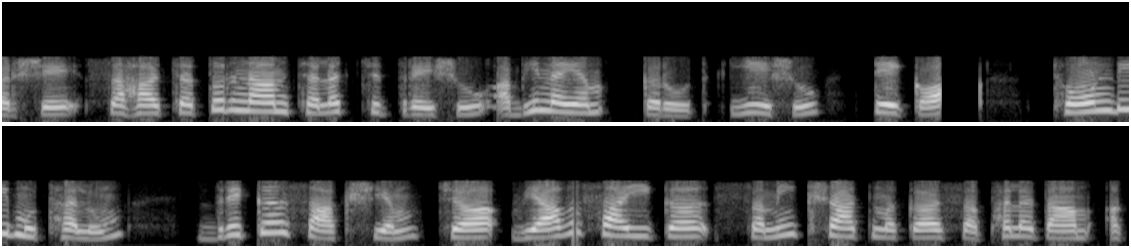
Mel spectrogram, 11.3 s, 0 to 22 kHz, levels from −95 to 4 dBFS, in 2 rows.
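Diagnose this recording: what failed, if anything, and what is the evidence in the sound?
Hard-edged silent holes at 3.07–3.17, 4.70–4.91 and 8.50–8.54 s, each followed by speech returning slightly distorted, point to network packet loss on an ADPCM call, which leaves the decoder's adaptive predictor out of step.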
